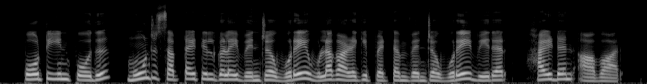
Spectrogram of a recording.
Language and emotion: Tamil, neutral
